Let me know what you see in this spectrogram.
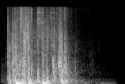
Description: Grineer Light Fall, Body Falls; Warframe

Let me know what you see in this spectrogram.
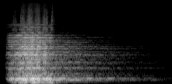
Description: Void Portal Rotate One Off; Warframe; Ambience; Orokin; Oro Sabotage Objective

